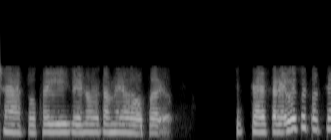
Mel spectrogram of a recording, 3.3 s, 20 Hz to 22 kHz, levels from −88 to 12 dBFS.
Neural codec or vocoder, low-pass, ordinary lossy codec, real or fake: codec, 16 kHz, 1 kbps, FreqCodec, smaller model; 3.6 kHz; none; fake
